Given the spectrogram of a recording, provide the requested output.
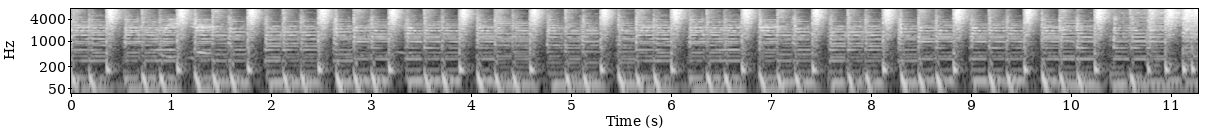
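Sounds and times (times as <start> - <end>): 
indie music loop: 0.0 - 11.2.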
